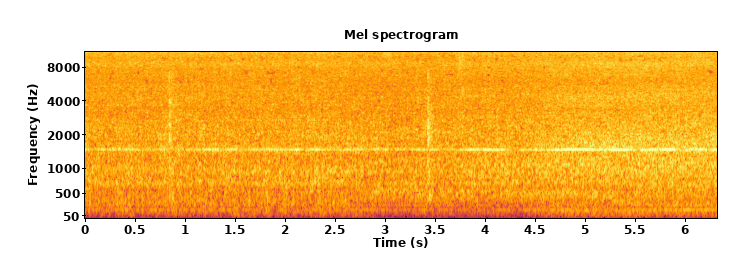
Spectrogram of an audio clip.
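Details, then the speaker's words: Ford F-250 fresh engine on its first startup after installation, still cold with the thermostat not yet open: quiet, smooth, steady idle with no knocks or ticks, just a faint even whistle; described as very smooth and healthy. "Very quiet. Smooth. Very smooth."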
